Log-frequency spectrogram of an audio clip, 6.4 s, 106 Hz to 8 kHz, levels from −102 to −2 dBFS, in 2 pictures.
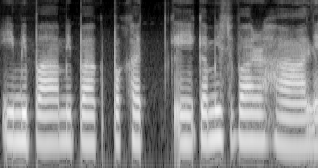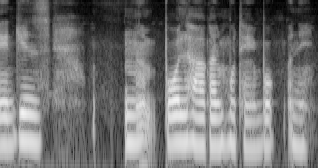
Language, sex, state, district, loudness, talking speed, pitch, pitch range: Mizo, female, Mizoram, Aizawl, -17 LUFS, 170 wpm, 205 Hz, 195-215 Hz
